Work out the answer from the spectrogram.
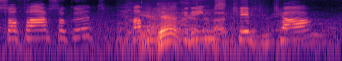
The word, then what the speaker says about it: Hallgrímskirkja: Hallgrímskirkja. Who wants to try the pronunciation? Say it again? Hallgrímskirkja. It's like a TL sound. Hallgrímskirkja.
